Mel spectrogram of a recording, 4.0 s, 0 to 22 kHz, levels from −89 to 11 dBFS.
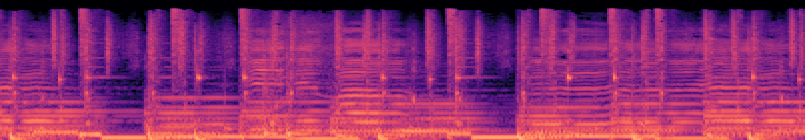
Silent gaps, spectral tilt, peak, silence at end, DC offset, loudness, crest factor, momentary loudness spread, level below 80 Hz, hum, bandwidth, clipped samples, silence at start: none; -5 dB/octave; -2 dBFS; 0 s; under 0.1%; -14 LUFS; 12 dB; 2 LU; -20 dBFS; none; 17 kHz; under 0.1%; 0 s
